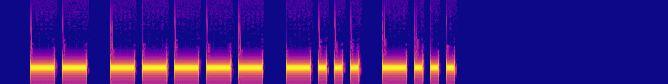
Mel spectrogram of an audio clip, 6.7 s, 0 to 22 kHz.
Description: Morse code, heard as a keyed tone, about 15 wpm, 700 Hz. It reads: M0BB
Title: DXCC-100 Call Signs - 4 Characters - Repeated 3x - 15wpm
